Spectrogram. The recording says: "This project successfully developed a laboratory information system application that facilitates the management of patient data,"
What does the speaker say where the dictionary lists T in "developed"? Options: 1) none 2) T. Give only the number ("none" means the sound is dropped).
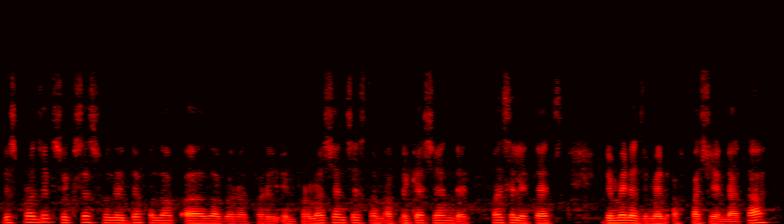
1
